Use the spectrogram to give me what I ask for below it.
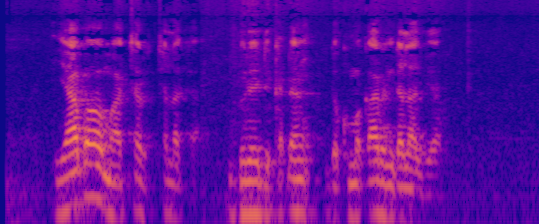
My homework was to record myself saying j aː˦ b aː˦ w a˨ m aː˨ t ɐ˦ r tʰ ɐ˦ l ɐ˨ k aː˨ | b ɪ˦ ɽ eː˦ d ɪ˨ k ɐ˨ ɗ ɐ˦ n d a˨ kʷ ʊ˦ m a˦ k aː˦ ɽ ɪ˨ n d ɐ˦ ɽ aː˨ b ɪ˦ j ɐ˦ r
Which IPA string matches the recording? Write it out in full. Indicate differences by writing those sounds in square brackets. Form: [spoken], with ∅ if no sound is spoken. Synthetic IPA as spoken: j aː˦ b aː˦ w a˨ m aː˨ t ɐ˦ r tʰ ɐ˦ l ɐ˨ k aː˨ | b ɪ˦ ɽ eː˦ d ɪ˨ k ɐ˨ ɗ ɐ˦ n d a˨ kʷ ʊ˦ m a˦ [kʼ] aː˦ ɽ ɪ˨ n d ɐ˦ [l] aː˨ b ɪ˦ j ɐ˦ r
